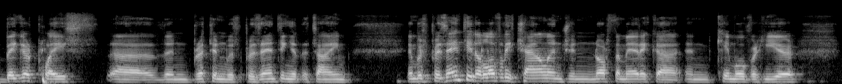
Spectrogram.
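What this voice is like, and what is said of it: Distinctive Scottish accent. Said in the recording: “been away from Scotland over 50 years, I've retained this accent ... it's very distinctive ... it has that unique sort of sounding uh, flavor to it”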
